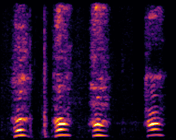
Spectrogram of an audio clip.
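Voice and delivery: lightly voiced dazed breathy huhs; imitating dazed daughter. Mother imitating her groggy daughter, mild dazed huhs. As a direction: mimic a confused girl just woken. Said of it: "She do this".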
